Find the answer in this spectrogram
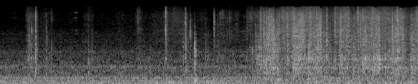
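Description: Paper shopping bag rustling and crinkling as it is handled, starting about two and a half seconds in, over the steady low hum of a car interior. A few light clicks come before it.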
